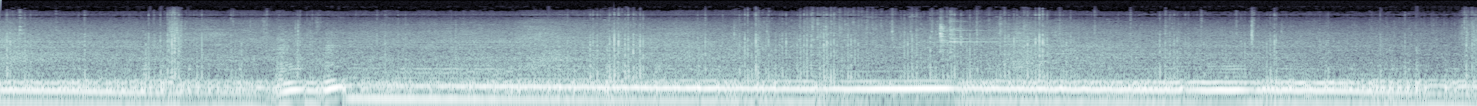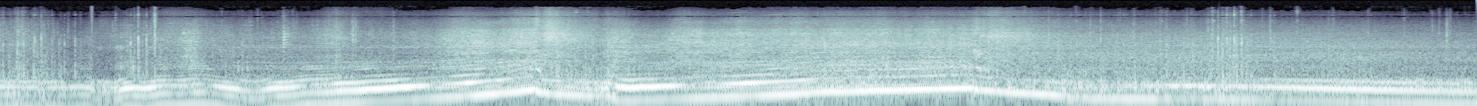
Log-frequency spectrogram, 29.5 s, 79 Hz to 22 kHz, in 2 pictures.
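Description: Turbocharged 1.6-litre engine of a B13 Nissan Sentra heard from inside the cabin while driving. It drones steadily at first; from about halfway through, its pitch climbs and drops several times as the car accelerates and shifts up through the gears.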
